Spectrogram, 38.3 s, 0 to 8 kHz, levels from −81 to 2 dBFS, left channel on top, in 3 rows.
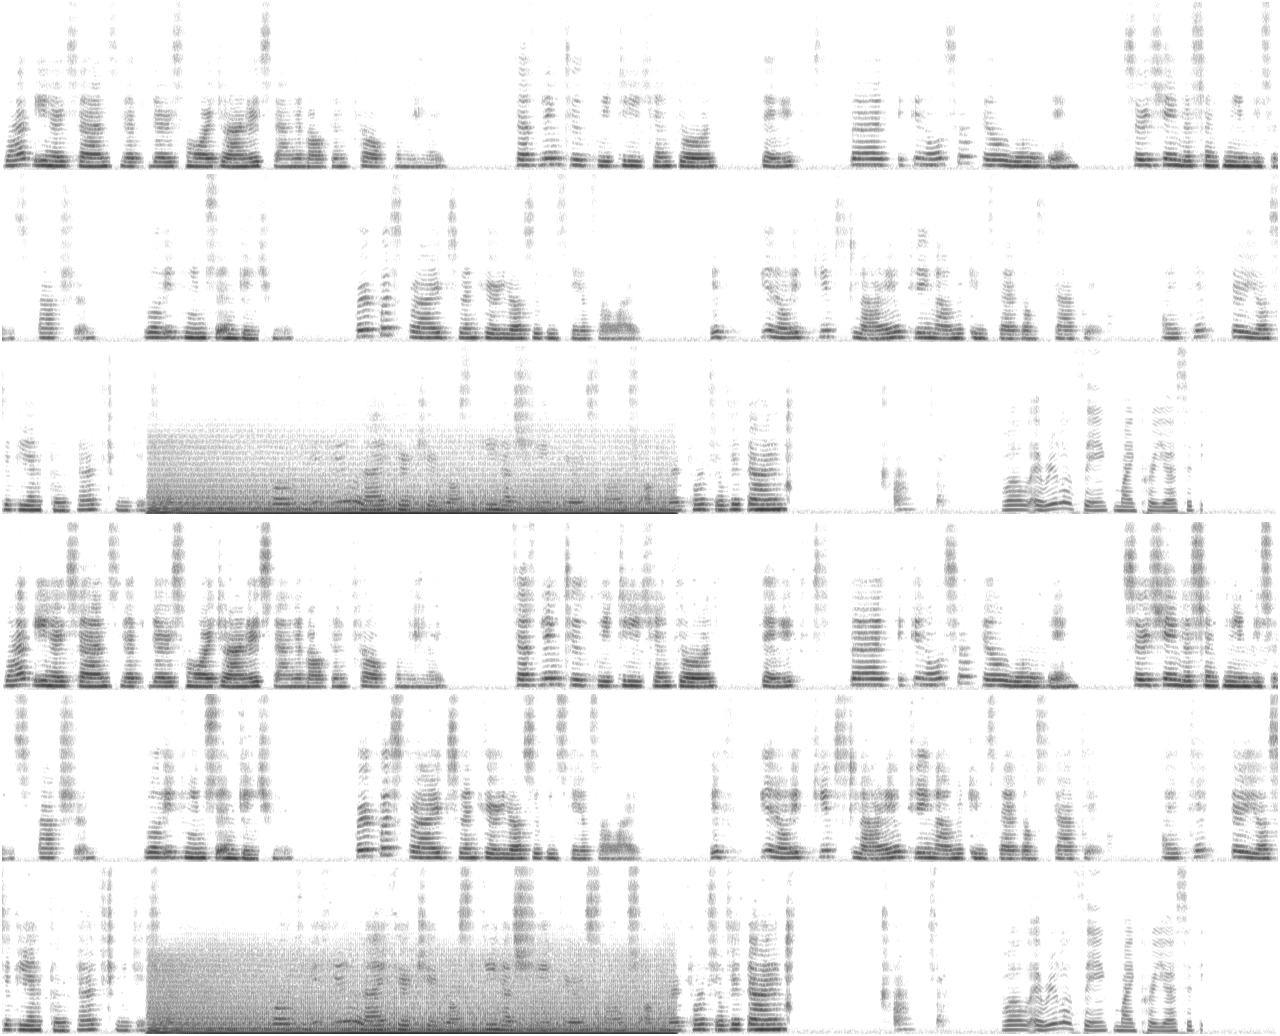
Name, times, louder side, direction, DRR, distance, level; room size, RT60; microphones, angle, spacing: voice 1, 0.0-4.4 5.1-7.2 7.6-7.9 8.5-10.8 11.2-13.7 14.2-15.7 16.3-19.1 19.8-20.0 20.3-23.7 24.4-27.5 28.2-33.4 34.4-34.6, right 1 dB, 75° right, 4.7 m, -31 dB
sound 1, 27.0-32.3, right 1 dB, 40° right, 1.1 m, -20 dB
voice 2, 35.5-37.5, equal, 10° right, 3.8 m, -38 dB
head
